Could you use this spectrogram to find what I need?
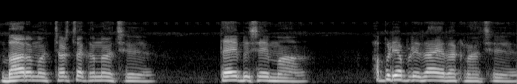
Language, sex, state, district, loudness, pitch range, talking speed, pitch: Garhwali, male, Uttarakhand, Tehri Garhwal, -18 LUFS, 155-185 Hz, 150 wpm, 175 Hz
